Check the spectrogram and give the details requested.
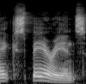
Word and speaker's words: experience: I'll never forget my experience of getting lost in Tokyo. Experience 在文章中呢当名词用，代表经历。那发音上要特别注意哦，这边的 p 我们念作 b 的声音 experience。那例句说啊，我永远不会忘记我在东京迷路的经验。另外呢，experience 也可以当作动词用哦，代表亲身体验的意思。So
